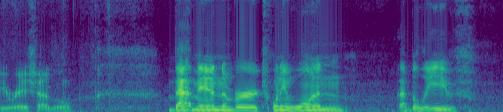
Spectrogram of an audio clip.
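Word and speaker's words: Ra's al Ghul: origin of raza ghoul or reisha ghoul however you choose to pronounce it i've always said raza ghoul i think it's technically supposed to be reshuggle batman number 21 i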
